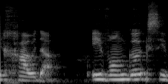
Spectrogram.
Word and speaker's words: Gouda: Ah et d'ailleurs, le Gouda ça se dit Gouda.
